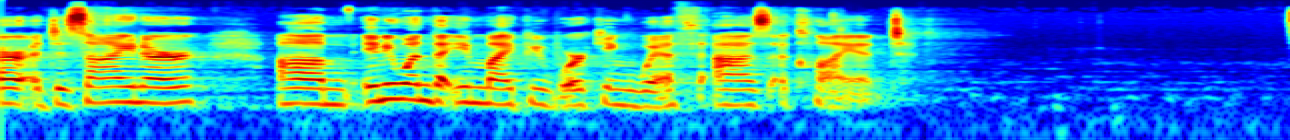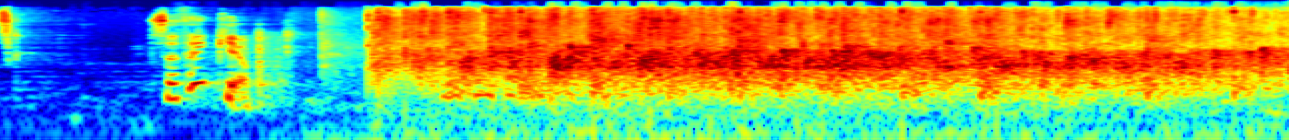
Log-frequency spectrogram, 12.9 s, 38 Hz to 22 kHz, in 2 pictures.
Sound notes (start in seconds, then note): 8.0 audience applauding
